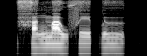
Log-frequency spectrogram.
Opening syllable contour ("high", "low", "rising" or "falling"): rising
